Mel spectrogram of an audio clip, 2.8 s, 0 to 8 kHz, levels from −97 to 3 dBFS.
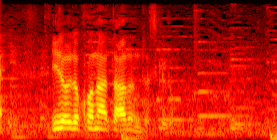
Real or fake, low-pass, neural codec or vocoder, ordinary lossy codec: real; 7.2 kHz; none; none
